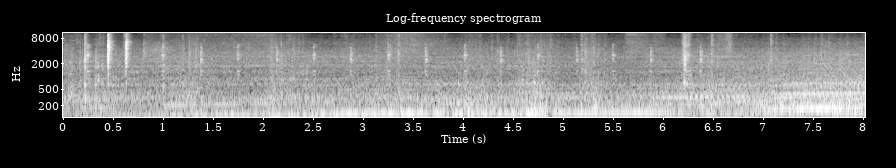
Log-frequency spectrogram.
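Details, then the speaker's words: 2015 Chevy Silverado 2500HD LML Duramax diesel on a gentle road test after CP4 pump replacement, new fuel filter, flushed fuel lines and cleaned tank: smooth, even low drone climbing with road speed, no knocks or misses; normal acceleration. "I'm not getting in it all the way I'm just gonna be gentle with it that was great"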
